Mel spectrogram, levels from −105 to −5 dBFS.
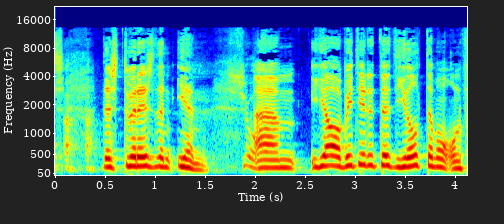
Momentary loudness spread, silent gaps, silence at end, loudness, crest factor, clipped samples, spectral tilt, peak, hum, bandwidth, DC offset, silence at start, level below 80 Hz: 12 LU; none; 0 s; -16 LUFS; 12 dB; under 0.1%; -6.5 dB/octave; -2 dBFS; none; 13 kHz; under 0.1%; 0 s; -62 dBFS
